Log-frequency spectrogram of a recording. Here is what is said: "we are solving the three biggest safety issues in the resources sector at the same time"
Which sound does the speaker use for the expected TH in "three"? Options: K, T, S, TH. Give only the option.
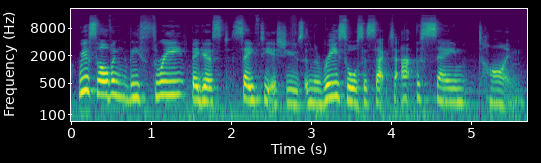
TH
